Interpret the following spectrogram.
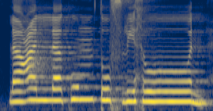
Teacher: Kum idhar syafawi karena mim sukun menghadapi huruf selain mim dan ba yaitu huruf ta, maka mim sukun dibaca jelas.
